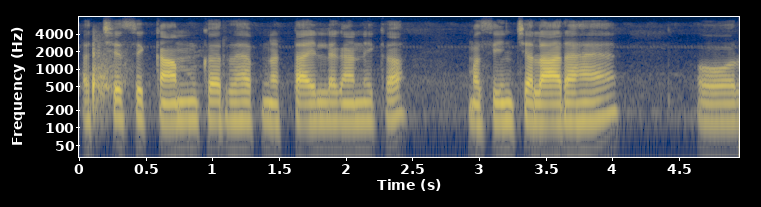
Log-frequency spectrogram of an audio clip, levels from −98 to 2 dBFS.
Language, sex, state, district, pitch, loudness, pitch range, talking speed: Hindi, male, Bihar, Vaishali, 135 Hz, -18 LUFS, 130-140 Hz, 205 wpm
